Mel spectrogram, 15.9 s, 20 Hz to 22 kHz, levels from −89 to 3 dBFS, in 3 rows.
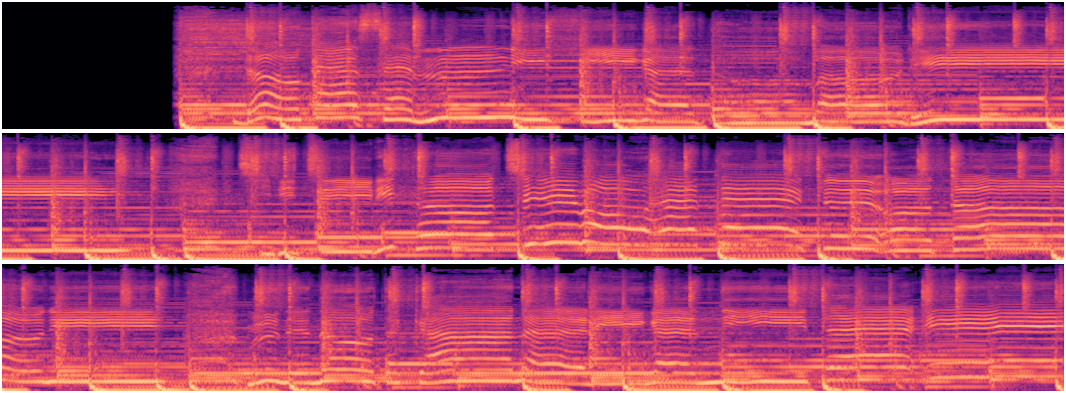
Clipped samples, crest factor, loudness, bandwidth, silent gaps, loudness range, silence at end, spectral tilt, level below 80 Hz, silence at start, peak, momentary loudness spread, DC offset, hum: under 0.1%; 10 dB; -10 LUFS; over 20 kHz; none; 1 LU; 0 s; -4 dB/octave; -18 dBFS; 0.9 s; 0 dBFS; 3 LU; under 0.1%; none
